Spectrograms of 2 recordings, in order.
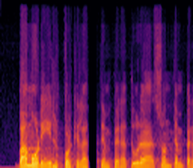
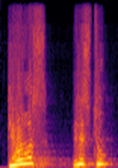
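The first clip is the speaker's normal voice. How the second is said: louder and higher, in disbelief; startled outcry; 6 semitones higher, 8 dB louder, much slower than usual. Acted. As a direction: call out in shock, unsure who answers. Climber startled by the voice. (grito de asombro)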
